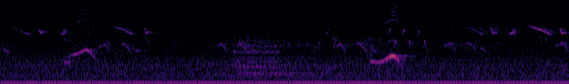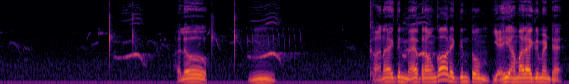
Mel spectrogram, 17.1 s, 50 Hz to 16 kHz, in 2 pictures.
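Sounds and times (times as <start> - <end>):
small birds chirping: 0.0 - 3.7, 4.3 - 17.0
steady low hum: 4.3 - 17.0.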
